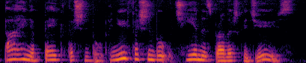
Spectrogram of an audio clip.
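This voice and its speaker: A woman speaks at a fairly quick pace in a Northern Irish accent, her pitch varying in an ordinary way. Her tone is dark and mellow, and somewhat breathy. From Northern Ireland. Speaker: storyteller. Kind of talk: children's storytelling.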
